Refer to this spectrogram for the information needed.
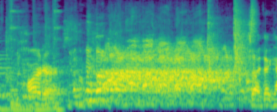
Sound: laughing

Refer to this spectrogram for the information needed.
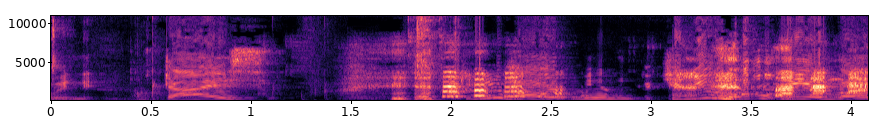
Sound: giggles

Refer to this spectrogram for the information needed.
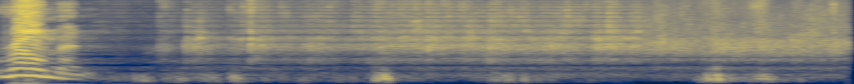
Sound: applause

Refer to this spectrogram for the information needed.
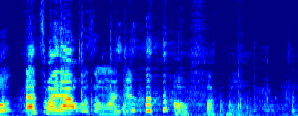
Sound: laughter

